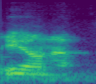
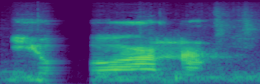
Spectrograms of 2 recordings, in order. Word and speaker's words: Iona: Iona. – Did you hear that? – Iodonus. – Iona. – Oh, so it's like Joanna, kind of. Interesting. – Yeah, and it's Greek, so.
